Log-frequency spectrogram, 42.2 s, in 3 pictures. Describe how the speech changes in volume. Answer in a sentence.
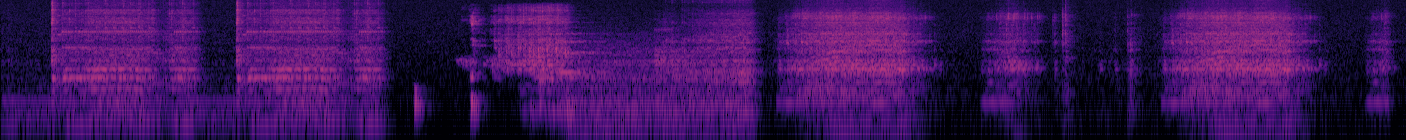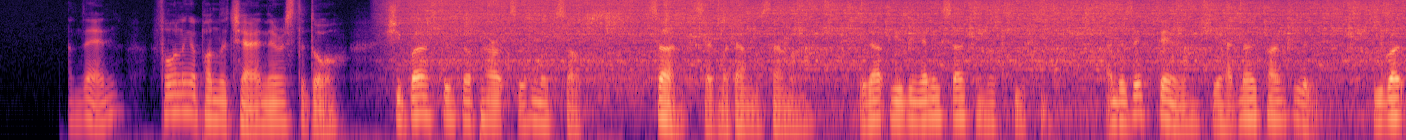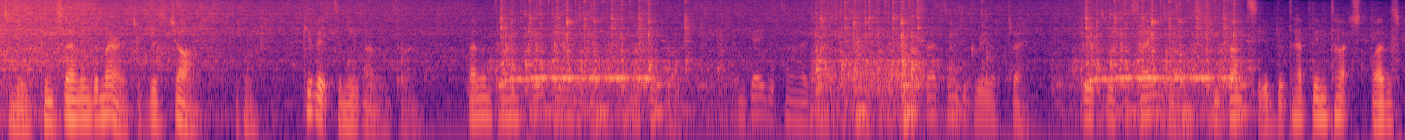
The volume of the speech goes down.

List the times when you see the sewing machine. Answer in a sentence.
The sewing machine can be heard from 0.1 to 13.9 s and from 31.6 to 40.6 s.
